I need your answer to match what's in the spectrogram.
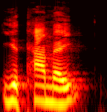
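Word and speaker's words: yitamei (יטמא): v'kol mashka shi shos v'kol kla yitma. The Torah should have said the word yitma, which we indeed are pronouncing yitamei, and teaching us that it gives off tumah.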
